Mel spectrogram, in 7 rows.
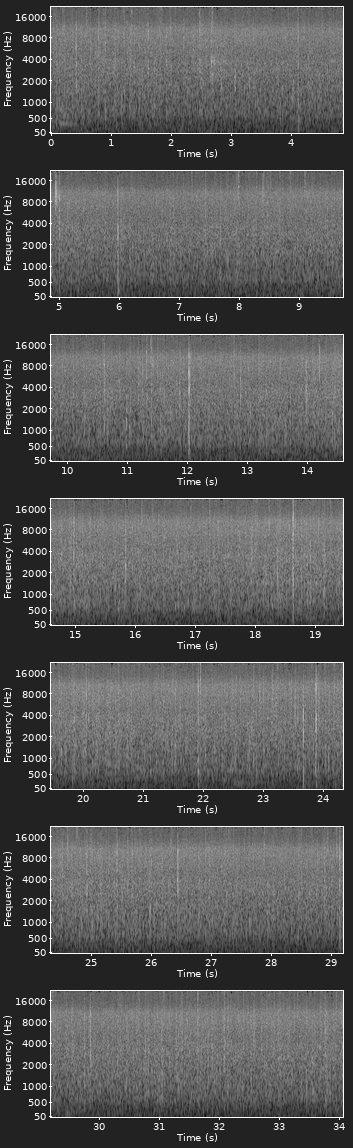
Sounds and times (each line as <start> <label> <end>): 0.0 rain falls onto knotweed leaves 34.0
